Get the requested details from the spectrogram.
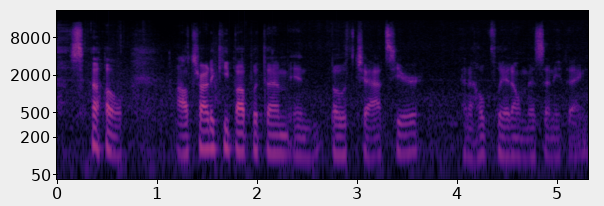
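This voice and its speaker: This soft-spoken man talks fairly quickly with a fairly low pitch and fairly even intonation, leaving long, frequent pauses. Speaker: gaming streamer. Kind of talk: live stream gameplay commentary.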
